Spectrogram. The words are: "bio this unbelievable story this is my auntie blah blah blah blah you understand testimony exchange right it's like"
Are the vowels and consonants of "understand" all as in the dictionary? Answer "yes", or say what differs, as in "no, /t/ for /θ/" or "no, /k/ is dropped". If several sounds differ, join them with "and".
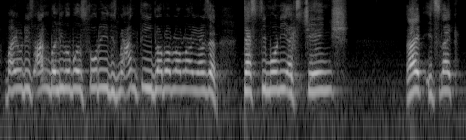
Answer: no, /s/ is dropped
